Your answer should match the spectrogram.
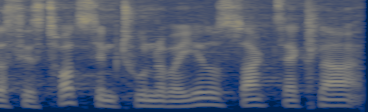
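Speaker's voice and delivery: ordinary talk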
